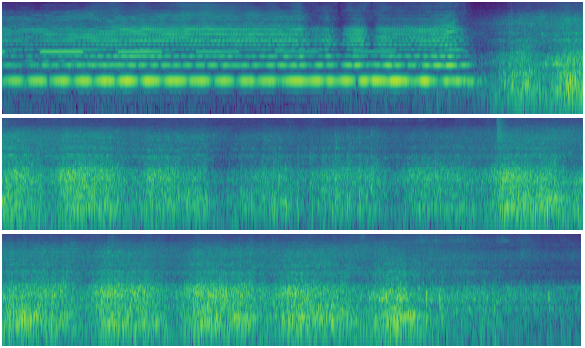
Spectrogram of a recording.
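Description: EMU local train sounding a long, steady horn for about the first six seconds, with a higher tone pulsing alongside it. The horn then stops and the train runs past fast, its wheels clacking over the rail joints in a regular beat about once a second. The sound fades as the last coaches go by near the end.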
